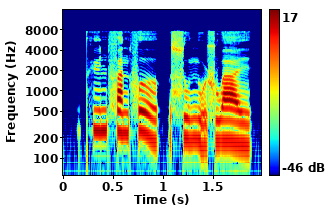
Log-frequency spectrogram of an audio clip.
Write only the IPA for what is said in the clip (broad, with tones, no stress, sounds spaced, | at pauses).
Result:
pʰ y˦ n f a˦ n f ɤ˥˨ | s u˨˦ n̪ ṵ˨˩ ʂ w a˥˨ ɪ̯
